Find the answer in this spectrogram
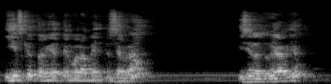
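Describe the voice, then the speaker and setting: A man's voice: high-pitched, very fast, a little mellow. Fervent male pastor in an echoey hall. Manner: emotional, fervent preaching that calls listeners "brother". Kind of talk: sermon. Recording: echoey and distant, some room noise.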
